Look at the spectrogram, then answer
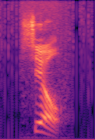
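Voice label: "xiu", Chinese, fourth tone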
